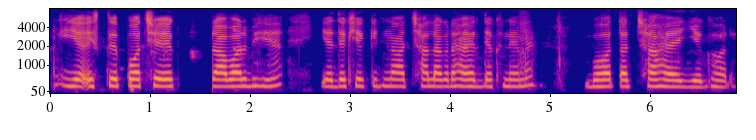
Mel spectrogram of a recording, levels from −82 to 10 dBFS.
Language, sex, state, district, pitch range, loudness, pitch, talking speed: Hindi, male, Bihar, Begusarai, 240-250 Hz, -17 LUFS, 245 Hz, 190 wpm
